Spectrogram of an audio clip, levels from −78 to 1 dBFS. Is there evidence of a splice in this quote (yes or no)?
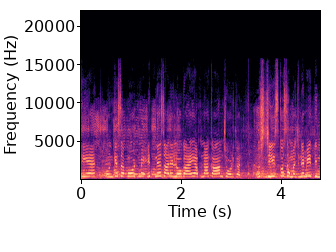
yes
